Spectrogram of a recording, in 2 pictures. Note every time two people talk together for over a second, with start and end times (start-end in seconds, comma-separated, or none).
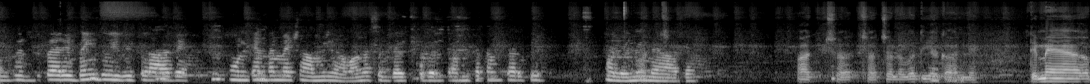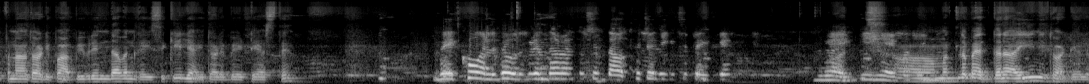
19.3-21.2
